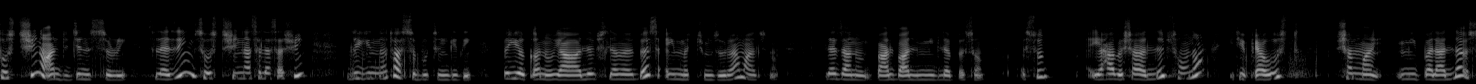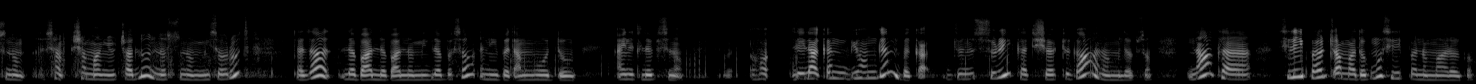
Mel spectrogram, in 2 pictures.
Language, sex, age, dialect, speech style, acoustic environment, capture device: Amharic, female, 18-24, Ethiopia - Addis Ababa, relaxed, nature, mobile / Linux / Chrome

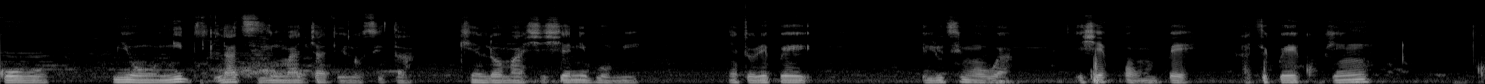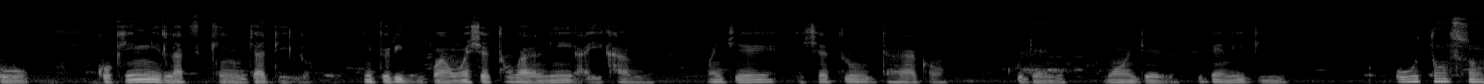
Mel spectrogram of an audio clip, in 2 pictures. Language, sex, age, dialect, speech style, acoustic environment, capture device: Yoruba, male, 25-34, Nigeria - Nigerian Standard, relaxed, nature, mobile / Linux / Chrome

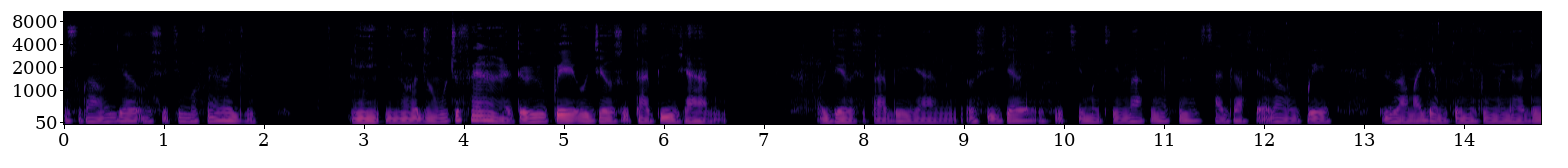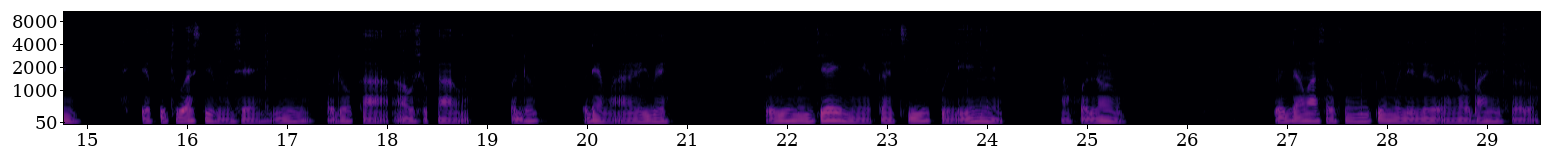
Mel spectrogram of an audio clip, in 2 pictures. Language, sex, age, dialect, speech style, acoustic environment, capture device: Yoruba, male, 18-24, Nigeria - Lagos Yoruba, anxious; relaxed, nature; silence, mobile / Linux / Chrome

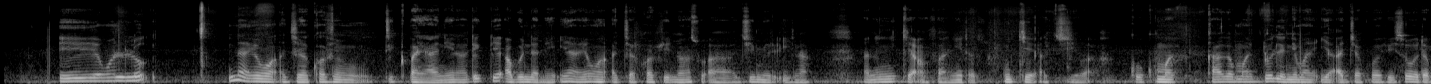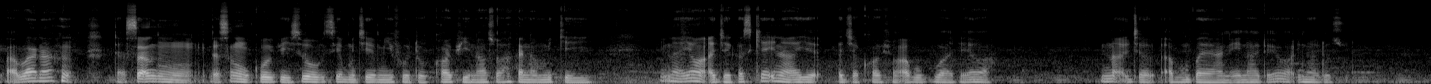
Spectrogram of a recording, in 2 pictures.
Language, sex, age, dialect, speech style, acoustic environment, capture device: Hausa, male, 18-24, Nigeria - Kano, happy, appliances, mobile / Linux / Chrome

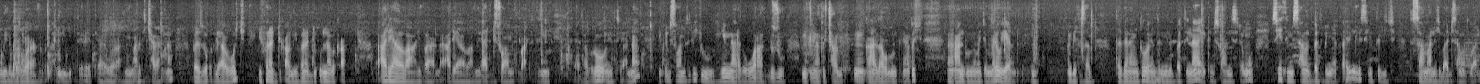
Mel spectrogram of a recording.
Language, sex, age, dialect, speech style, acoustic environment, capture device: Amharic, female, 25-34, Ethiopia - Addis Ababa, happy, silence, mobile / Linux / Chrome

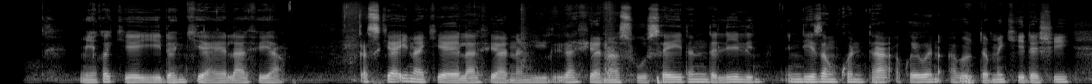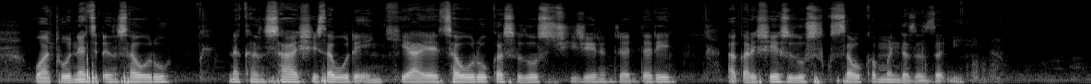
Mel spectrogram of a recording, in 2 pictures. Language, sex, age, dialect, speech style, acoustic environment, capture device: Hausa, male, 25-34, Nigeria - Kano, happy; excited; relaxed, nature, mobile / Linux / Chrome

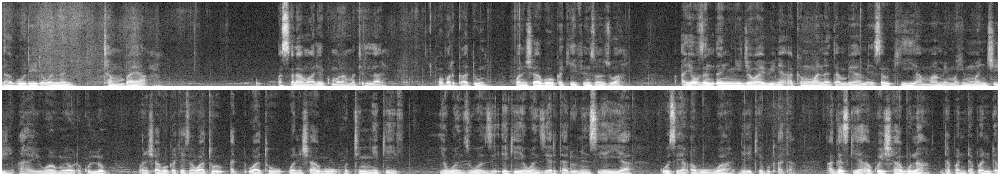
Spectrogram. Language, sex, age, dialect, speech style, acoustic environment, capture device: Hausa, male, 25-34, Nigeria - Kano, relaxed, nature, mobile / Linux / Chrome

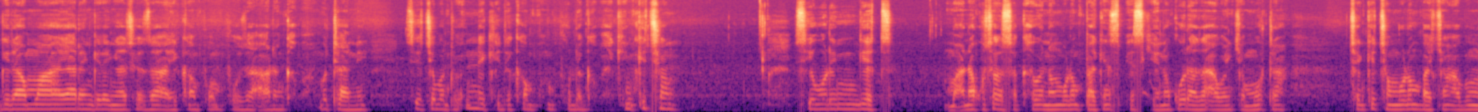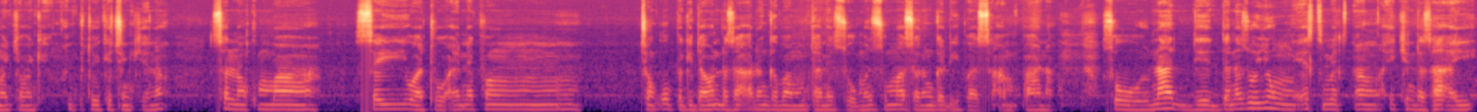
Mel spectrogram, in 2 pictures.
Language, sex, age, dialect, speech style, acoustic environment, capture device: Hausa, male, 25-34, Nigeria - Katsina, focused, silence, mobile / Linux / Chrome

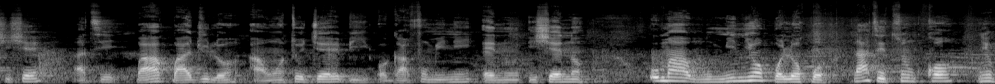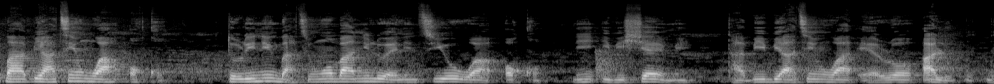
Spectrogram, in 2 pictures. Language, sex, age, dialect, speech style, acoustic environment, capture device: Yoruba, male, 25-34, Nigeria - Ibadan, anxious; happy; focused; relaxed, people talking; construction; appliances; nature; traffic, mobile / Linux / Chrome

